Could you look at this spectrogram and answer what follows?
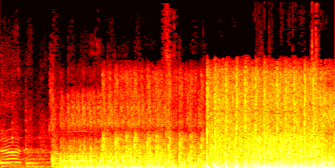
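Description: Loud, close bursts of rapid automatic gunfire ring out in a mobile battle royale video game, with the firing growing denser and heavier partway through.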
